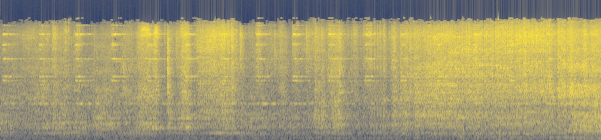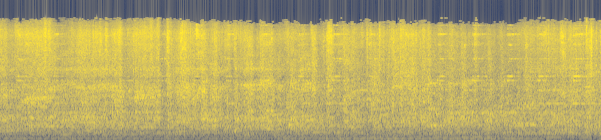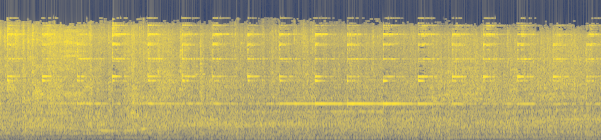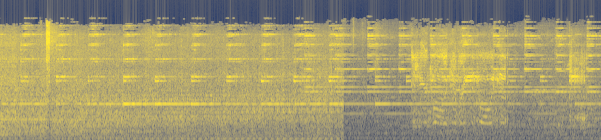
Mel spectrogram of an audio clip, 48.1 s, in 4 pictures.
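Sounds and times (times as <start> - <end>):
wheels clicking over rail joints: 0.0 - 48.0
thin wheel squeal: 2.3 - 5.3, 6.6 - 23.0.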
